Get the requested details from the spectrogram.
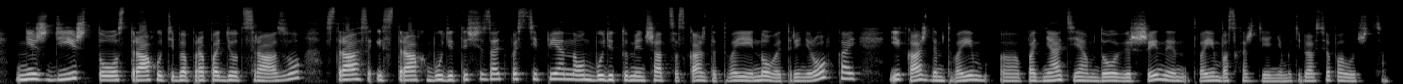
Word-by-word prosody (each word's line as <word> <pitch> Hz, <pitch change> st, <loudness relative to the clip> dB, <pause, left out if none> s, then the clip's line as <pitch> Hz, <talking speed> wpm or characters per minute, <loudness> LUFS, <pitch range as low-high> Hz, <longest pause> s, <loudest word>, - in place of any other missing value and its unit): Не 230 Hz, +3 st, +5 dB
жди, 230 Hz, +2 st, +2 dB
что 200 Hz, -8 st, +1 dB
страх 200 Hz, +1 st, +3 dB
у 205 Hz, -, +3 dB
тебя 195 Hz, 0 st, +1 dB
пропадет 195 Hz, -1 st, +1 dB
сразу. 185 Hz, -, 0 dB, 0.2 s
Страс 230 Hz, +3 st, +3 dB
и 205 Hz, -, -1 dB
страх 200 Hz, +2 st, +1 dB
будет 205 Hz, +1 st, 0 dB
исчезать 245 Hz, +2 st, -2 dB
постепенно, 245 Hz, -1 st, 0 dB
он 220 Hz, -1 st, +2 dB
будет 215 Hz, 0 st, +1 dB
уменьшаться 190 Hz, -3 st, -1 dB
с 160 Hz, -, -12 dB
каждой 170 Hz, -1 st, -1 dB
твоей 175 Hz, +2 st, -1 dB
новой 185 Hz, -4 st, +2 dB
тренировкой 250 Hz, -, -1 dB, 0.3 s
и 225 Hz, -, +2 dB
каждым 190 Hz, -2 st, +1 dB
твоим, 190 Hz, +4 st, -1 dB
э, 165 Hz, -1 st, -3 dB
поднятием 175 Hz, 0 st, -1 dB
до 175 Hz, +1 st, +3 dB
вершины, 165 Hz, +7 st, +2 dB
н 175 Hz, -1 st, -2 dB
твоим 170 Hz, +2 st, -1 dB
восхождением. 160 Hz, -3 st, -5 dB
У -, -, -6 dB
тебя 165 Hz, +1 st, -3 dB
всё 165 Hz, +4 st, -5 dB
получится. 160 Hz, -1 st, -5 dB
195 Hz, 155 wpm, -23 LUFS, 170-215 Hz, 0.3 s, Не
